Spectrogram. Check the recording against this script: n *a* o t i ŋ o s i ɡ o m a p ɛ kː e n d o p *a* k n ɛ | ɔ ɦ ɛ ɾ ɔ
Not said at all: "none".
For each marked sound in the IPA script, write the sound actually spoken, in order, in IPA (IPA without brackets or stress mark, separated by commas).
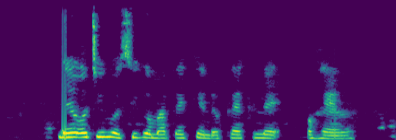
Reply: ɛ, ɛ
